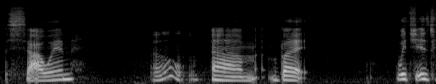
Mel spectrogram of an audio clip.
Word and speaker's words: Samhain: but it was called samhain oh um but which is really weird when you read the word like you're looking at it spelled it does not look like it's pronounced sahwin really yeah it's pronounced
